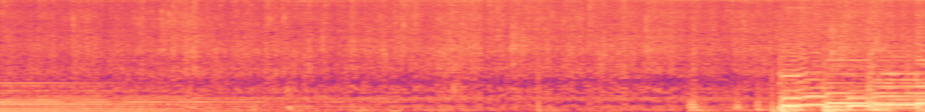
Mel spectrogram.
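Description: Sliced onion, garlic and ginger sizzling in hot oil in a wok while being stirred with a wooden spatula. Background music fades out at the start and comes back in about six seconds in.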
